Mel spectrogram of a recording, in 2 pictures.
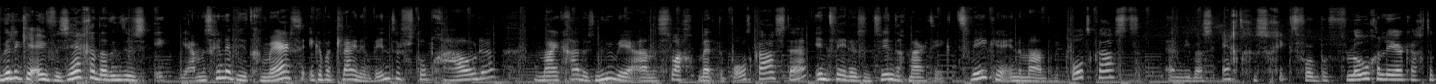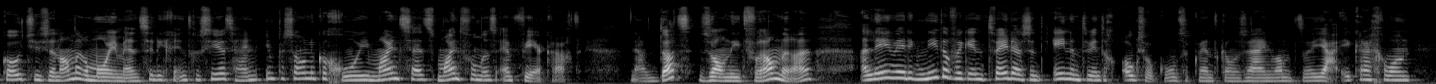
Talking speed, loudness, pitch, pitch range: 190 wpm, -25 LUFS, 210 Hz, 180-250 Hz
